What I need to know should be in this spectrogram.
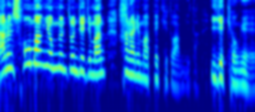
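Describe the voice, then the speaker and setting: A man speaks fairly quickly in a raised, projected voice, with a bright, sharp, animated tone. His pitch swings very widely, and the sound is dry and close with no echo. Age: 60s. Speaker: revival preacher, former army chaplain. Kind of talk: sermon. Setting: church.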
